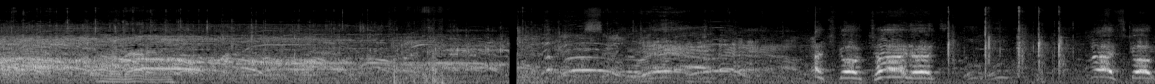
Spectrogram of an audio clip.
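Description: A crowd of spectators cheers and shouts in an open stadium.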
